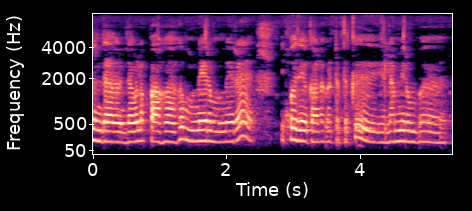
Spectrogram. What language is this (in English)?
Tamil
